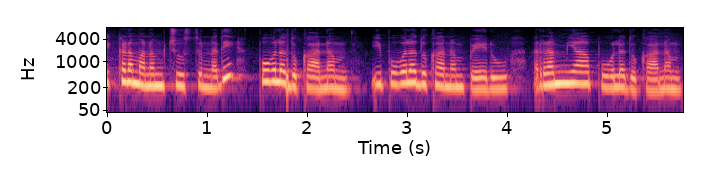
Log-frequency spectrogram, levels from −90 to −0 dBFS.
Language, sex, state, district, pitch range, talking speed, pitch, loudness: Telugu, female, Telangana, Nalgonda, 195-265 Hz, 125 wpm, 230 Hz, -15 LUFS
